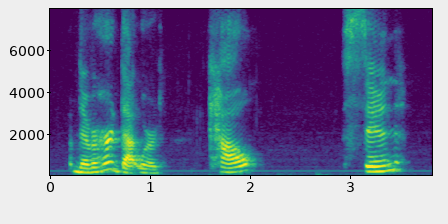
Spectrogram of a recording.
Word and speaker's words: calcination: Cal sin. Sination. How do you spell that?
